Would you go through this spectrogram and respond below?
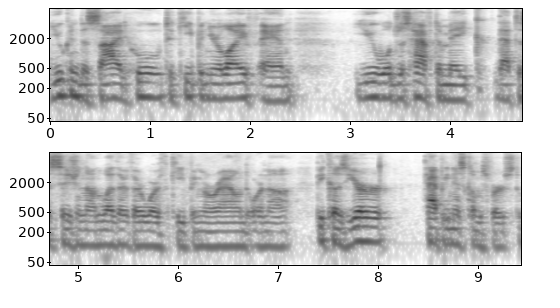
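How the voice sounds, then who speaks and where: A man with a naturally raspy, slightly nasal voice, hosting a casual livestream, reading viewer comments aloud and answering them in a friendly, encouraging way, sniffling often. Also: medium pitch, fairly bright tone. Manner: friendly, encouraging, chatty with filler words. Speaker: livestream host.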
